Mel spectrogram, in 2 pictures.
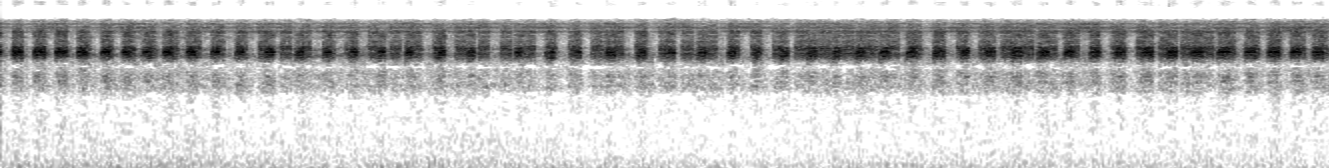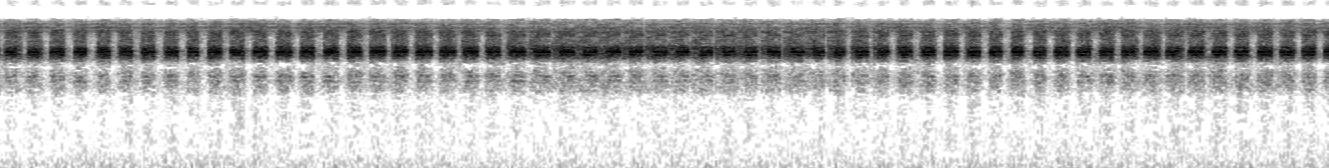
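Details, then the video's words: Cicadas singing in summer in Provence, southern France: a dense, high, rasping buzz pulsing about three times a second, steady and unbroken throughout, with no other sounds. "Canto Cigarra"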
